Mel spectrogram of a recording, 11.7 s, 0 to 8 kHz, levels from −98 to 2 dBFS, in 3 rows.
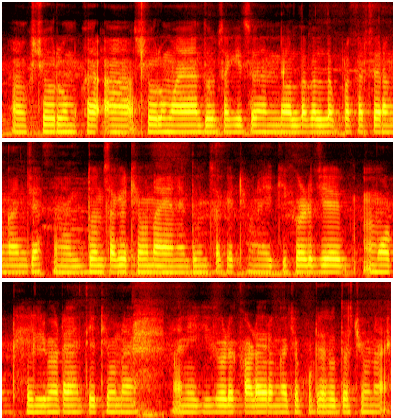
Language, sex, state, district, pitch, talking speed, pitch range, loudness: Marathi, male, Maharashtra, Chandrapur, 145 Hz, 195 wpm, 140-145 Hz, -23 LUFS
